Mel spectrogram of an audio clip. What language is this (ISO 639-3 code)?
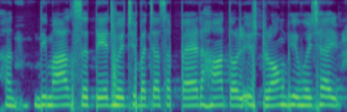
mai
